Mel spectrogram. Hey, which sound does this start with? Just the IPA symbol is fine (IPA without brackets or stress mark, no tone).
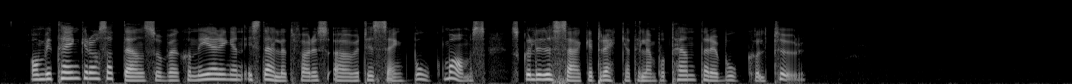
ɔ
